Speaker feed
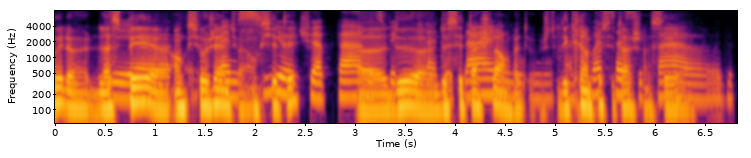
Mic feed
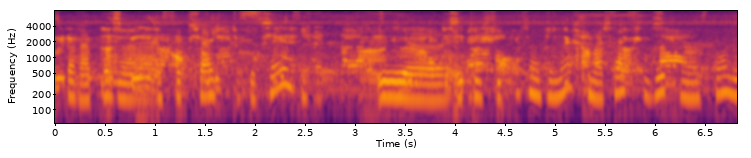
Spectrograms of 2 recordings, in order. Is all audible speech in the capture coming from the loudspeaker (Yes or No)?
No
